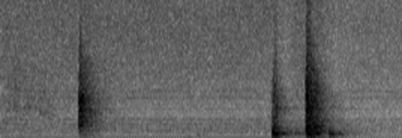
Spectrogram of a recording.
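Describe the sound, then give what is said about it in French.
Knocking on a bedroom door: a few sharp wooden knocks, one on its own and then a quick cluster of two or three, each short and dry, with no voices. “Pour aller sonner, pour aller frapper à la chambre de sa mère.”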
